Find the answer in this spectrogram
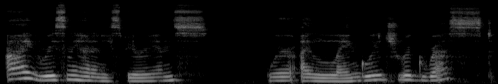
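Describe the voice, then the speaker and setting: Speaking slowly in a lowish, dark voice, a young woman rambles through a relaxed early-morning tarot reading at home, trailing off and interrupting herself. Birds chirp outside the small room, which is described as being at night.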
